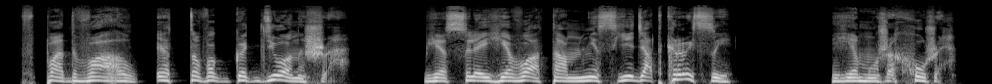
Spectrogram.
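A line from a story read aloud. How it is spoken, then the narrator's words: Irritated growl. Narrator (Russian): прорычал раздраженный хозяин дома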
